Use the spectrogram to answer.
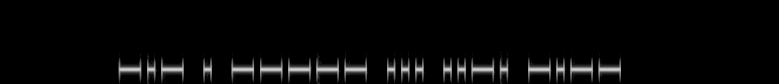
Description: Morse code, heard as a keyed tone, about 17 wpm, 700 Hz. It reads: KE0SFY
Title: USA Call Signs - 6 Characters - 2x Character Spacing - 17wpm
